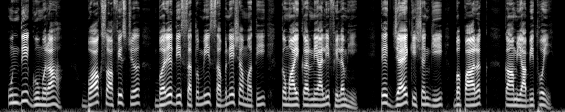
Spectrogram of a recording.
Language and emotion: Dogri, neutral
